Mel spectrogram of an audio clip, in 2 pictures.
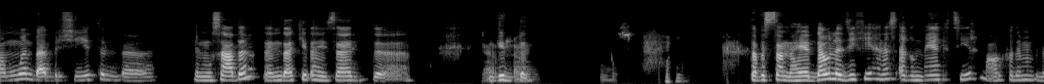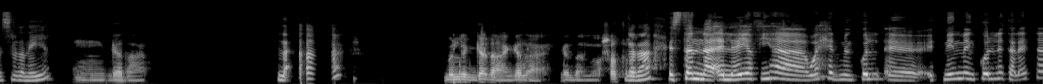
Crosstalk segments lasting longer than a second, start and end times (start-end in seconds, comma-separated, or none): none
